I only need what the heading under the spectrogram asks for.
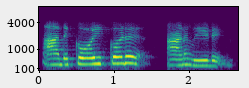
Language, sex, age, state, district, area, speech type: Malayalam, female, 45-60, Kerala, Kozhikode, urban, conversation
